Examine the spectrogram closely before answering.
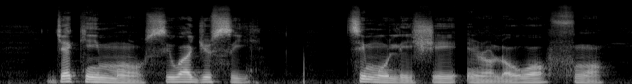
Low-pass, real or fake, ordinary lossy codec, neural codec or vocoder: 19.8 kHz; fake; none; vocoder, 48 kHz, 128 mel bands, Vocos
